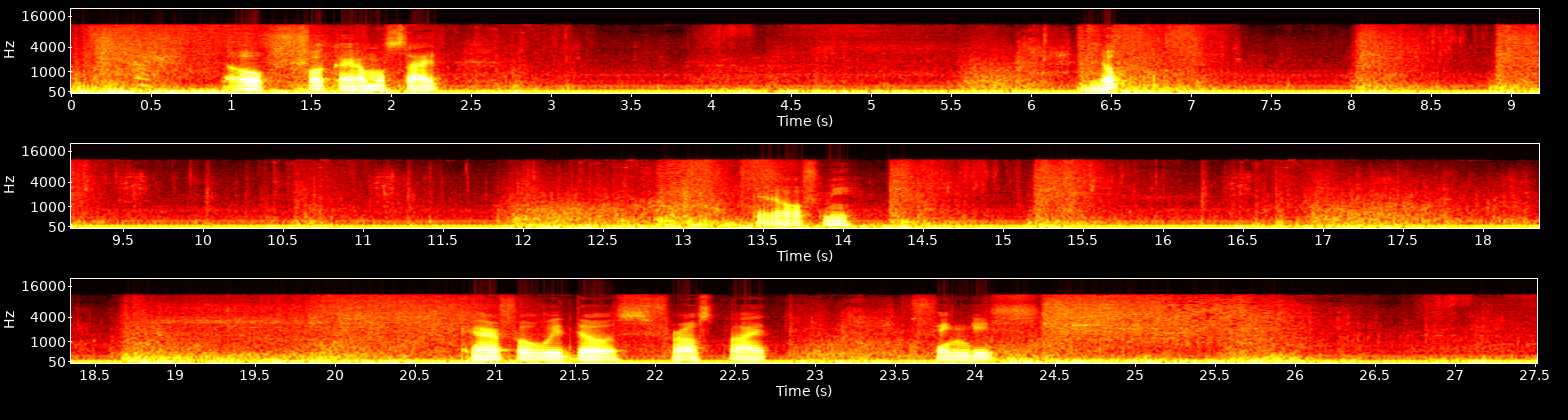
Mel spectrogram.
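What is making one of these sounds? Ice crystals crack and shatter.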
